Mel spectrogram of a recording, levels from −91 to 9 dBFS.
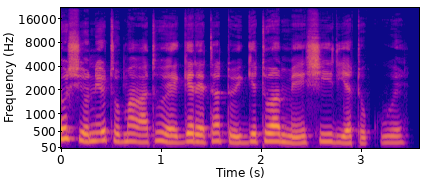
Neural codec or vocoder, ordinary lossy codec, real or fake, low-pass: none; none; real; none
